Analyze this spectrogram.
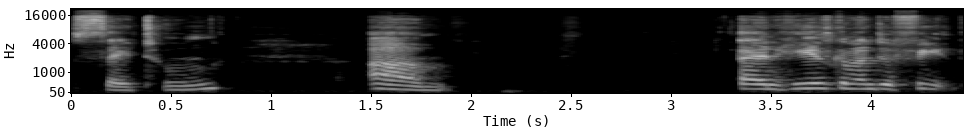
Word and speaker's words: Zedong: yes I know it says Zedong but it's pronounced say to him and he's going to defeat that the nationalist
